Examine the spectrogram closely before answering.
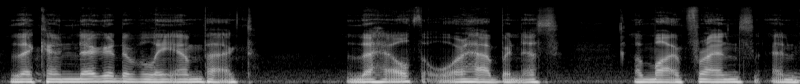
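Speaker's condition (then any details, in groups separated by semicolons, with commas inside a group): ALS; told condition is terminal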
